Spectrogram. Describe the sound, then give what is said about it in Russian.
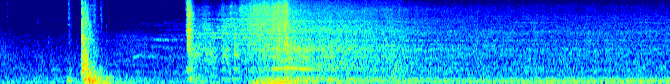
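A car engine starts after two sharp thuds, then settles into a steady mid-pitched rumble that slowly fades as the car drives away. “Машина уезжает.”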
